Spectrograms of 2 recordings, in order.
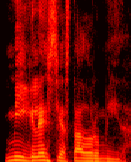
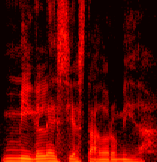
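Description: First: Lower, solemn repeat of "Mi iglesia está dormida"; God sadly repeating the charge, lower in pitch. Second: Much lower and much softer, grave and solemn; God mourning his sleeping church, low and hushed. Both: Acted. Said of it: "la voz de Dios que dijo".

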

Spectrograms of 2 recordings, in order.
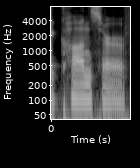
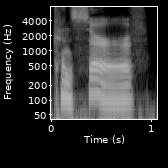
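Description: First: "conserve" said con-SERVE, second syllable stressed; "conserve" with the weight on SERVE. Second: "conserve" said CON-serve, first syllable stressed; "conserve" with the weight on CON, slowly. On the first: Trying the other way for the cranberry dish, "conserve" as con-SERVE. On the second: Unsure of the word in the cranberry recipe, "conserve" stressed as CON-serve. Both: Shown as a demonstration. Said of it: "it's like the emphasis on the wrong syllable".

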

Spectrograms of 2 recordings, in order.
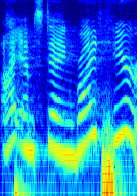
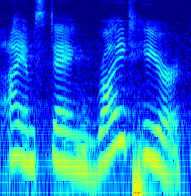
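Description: First: Put-on loud, higher-pitched baby digging in; stubborn baby refusing to budge; insistent. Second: Put-on slow, contented baby settling in; understated, satisfied declaration; smiling. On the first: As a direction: insist firmly, louder and higher. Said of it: "insisted baby". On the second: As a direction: say it slowly, with a smile. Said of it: "smiled baby". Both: A narrator's reading.

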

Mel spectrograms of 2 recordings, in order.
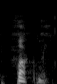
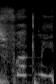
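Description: First: Said in the usual way. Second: High, soft, breathy-free mock of her voice. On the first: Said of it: "That's the only two words you can fucking say". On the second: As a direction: squeak it out like he's mimicking her. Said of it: "Only thing you can say with your voice is".

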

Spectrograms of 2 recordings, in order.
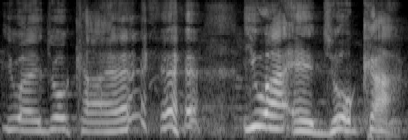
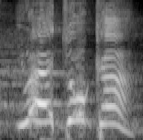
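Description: First: Amused jeer through chuckles; laughing ridicule. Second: High, very loud jeer; shouted ridicule. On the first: Real, not acted. Preacher teases a surprised soldier as joker, laughing. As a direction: tease him between laughs. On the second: Acted. Preacher ridicules the unready soldier, high loud shout. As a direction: shout the taunt at full voice.

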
